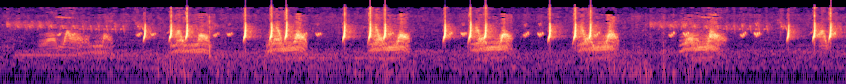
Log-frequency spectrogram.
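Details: Quail voice used to lure birds for night hunting: paired sharp clicks and chirps, with buzzy harsher notes between them, recurring about every second against constant background hum.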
